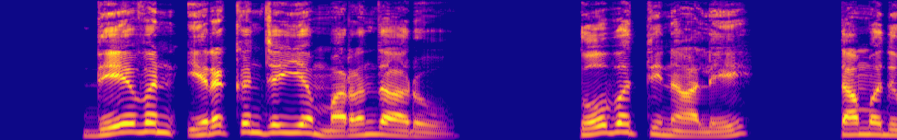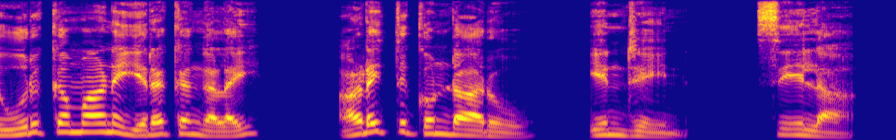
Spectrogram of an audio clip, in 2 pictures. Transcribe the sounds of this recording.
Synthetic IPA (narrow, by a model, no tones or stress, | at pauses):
d̪eːʋɐnɪɾɐkːɐɲd͡ʒɛjːɐmɐɾɐnd̪aːɾo̰ː | koːbɐt̪ːɪnaːleː | t̪ɐmɐðɯʊɾɯkːɐmaːnɐɪɾɐkːɐŋɡɐɭɐɪ | ʔɐɽɐɪt̪ːɯkːɔɳɖaːɾoː | ɛndreːn | seːla̰ː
